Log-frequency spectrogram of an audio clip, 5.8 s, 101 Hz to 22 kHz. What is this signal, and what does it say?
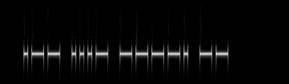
Morse code, heard as a keyed tone, about 15 wpm, 700 Hz. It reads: WV9M
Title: USA Call Signs - 4 Characters - Repeated 2x - 15wpm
